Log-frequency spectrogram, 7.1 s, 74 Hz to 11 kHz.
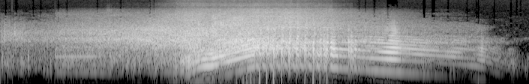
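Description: Straight-piped Honda Civic, resonator and muffler deleted, accelerating hard to about 7,000 rpm as it drives past: a raspy exhaust note that swells and climbs in pitch to a loud peak, then drops in pitch and fades as the car pulls away.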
